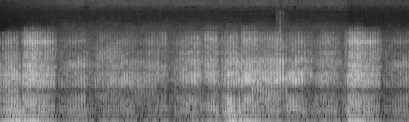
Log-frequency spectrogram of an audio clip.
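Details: A relaxed cheetah (Acinonyx jubatus) purrs loud and deep, a steady rumbling that swells and fades with each breath, a sign of contentment; cheetahs purr like house cats and cannot roar.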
